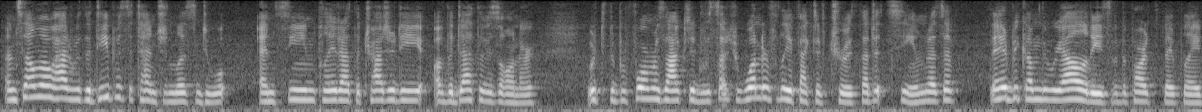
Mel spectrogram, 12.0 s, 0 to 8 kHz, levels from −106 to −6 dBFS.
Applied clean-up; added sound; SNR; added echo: none; none; none; none.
